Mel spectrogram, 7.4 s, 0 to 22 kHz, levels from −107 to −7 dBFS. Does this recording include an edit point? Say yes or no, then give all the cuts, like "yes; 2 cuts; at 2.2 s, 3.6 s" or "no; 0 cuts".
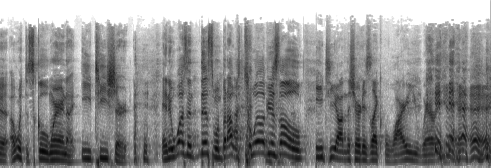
yes; 1 cut; at 4.7 s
